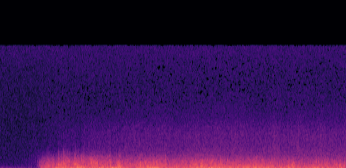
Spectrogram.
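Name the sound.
rain with distant thunder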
